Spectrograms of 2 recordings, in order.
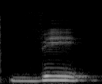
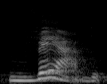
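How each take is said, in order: First: "Veado" split into ve, a, do with pauses; syllable by syllable. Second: Said in the usual way. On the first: Shown as a demonstration. Teacher finding the missing first syllable, "Veado" broken up slowly. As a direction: separate each syllable of "Veado". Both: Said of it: "está faltando a primeira sílaba".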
